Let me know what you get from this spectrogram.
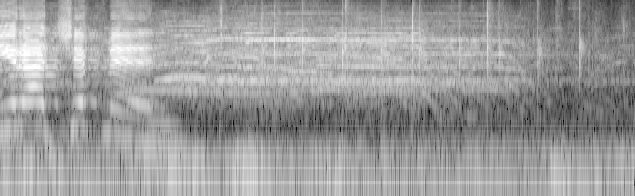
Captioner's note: people cheering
